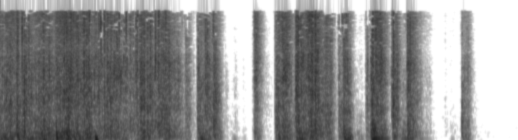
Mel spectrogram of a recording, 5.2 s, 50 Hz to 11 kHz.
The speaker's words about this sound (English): Worse than that. Way worse. It was like for 45 seconds he was shaking paper.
